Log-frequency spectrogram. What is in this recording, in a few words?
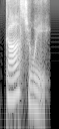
"castaway", Indian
